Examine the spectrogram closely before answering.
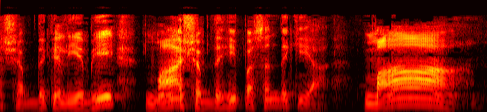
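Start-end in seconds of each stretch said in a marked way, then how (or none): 3.7-4.8 माँ held very long on one breath; slow, sustained माँ as a chant example; demonstrating the sound. Shown as a demonstration. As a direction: stretch the vowel of माँ right out. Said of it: "ये बोलोगे तो इससे मानसिक रोग दूर".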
